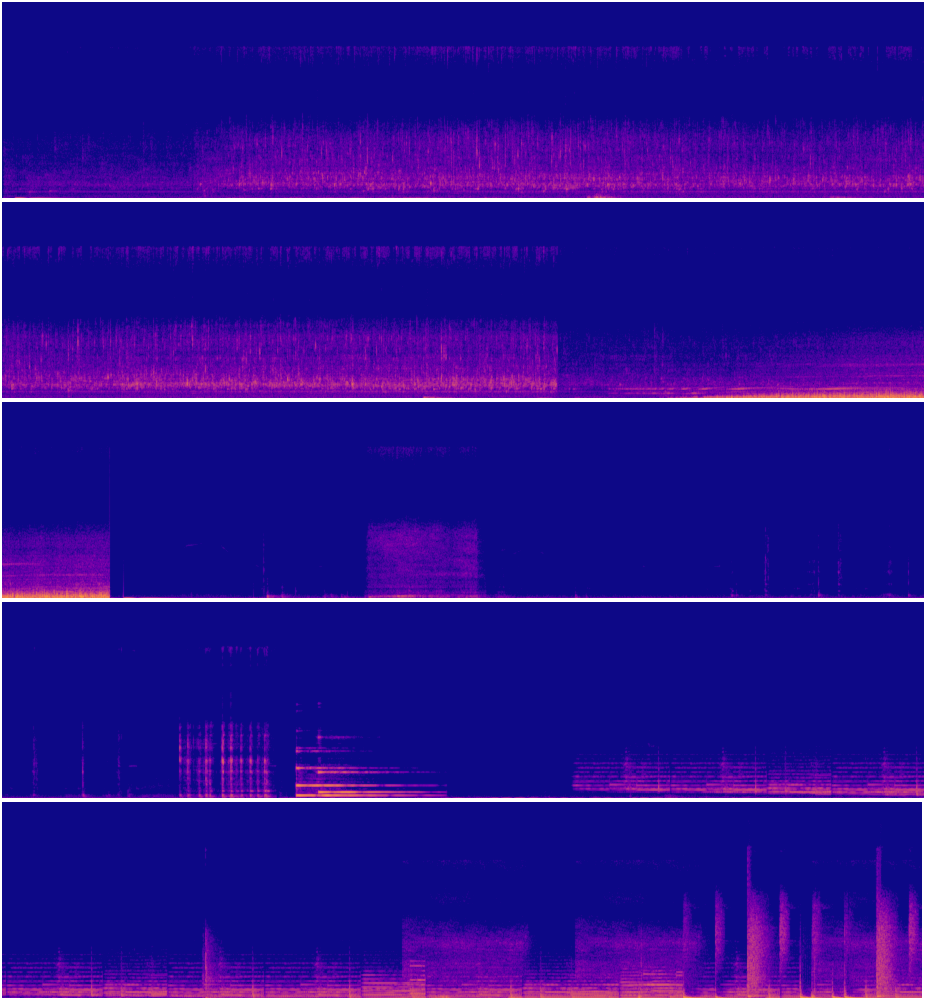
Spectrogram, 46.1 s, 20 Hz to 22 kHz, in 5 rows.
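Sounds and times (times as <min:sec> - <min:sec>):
water trickling and splashing: 0:00.0 - 0:16.4.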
